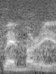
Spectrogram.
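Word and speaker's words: Glen Moray: necessarily no I think we actually pronounce it Glenn Murray as well Glen Mur not like the eel yeah not like the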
